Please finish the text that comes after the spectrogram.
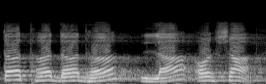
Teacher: त थ द ध ला और शा, इनका उच्चारण दंत से होता है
